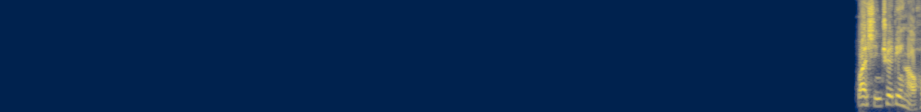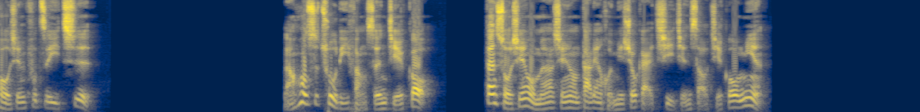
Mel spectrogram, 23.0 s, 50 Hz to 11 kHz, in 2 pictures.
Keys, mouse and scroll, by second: 0.6 alt+click, 0.9 s, 2.1 click, 2.5-3.4 scroll down 3, 2.9 shift+middle click, 3.2 Tab, 3.4-5.4 scroll up 2, 5.9 click, 7.0 click, 8.8 click, 9.8 click, 10.9 shift+d, 11.2 right click, 12.7 click, 14.3 click, 14.7 click, 16.2 click, 17.3 click, 18.2-21.5 drag.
